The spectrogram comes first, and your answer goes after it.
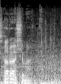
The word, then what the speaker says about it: Hiroshima: Why did I say it like it? It's Hiroshima. Why do I say it so weird?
